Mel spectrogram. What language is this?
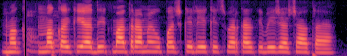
Magahi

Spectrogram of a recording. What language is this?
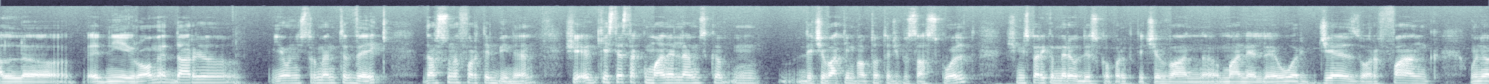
Romanian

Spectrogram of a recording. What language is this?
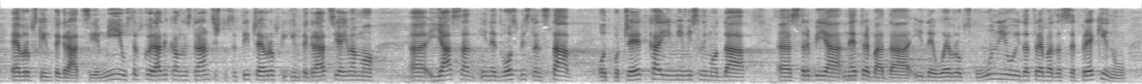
Serbian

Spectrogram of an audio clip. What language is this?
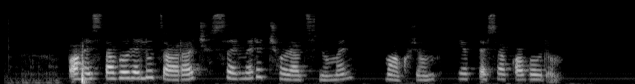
Armenian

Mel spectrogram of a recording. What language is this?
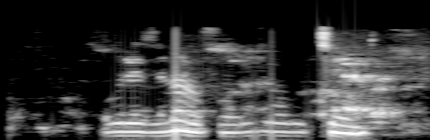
Kinyarwanda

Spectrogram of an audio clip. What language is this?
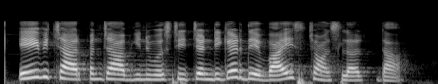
Punjabi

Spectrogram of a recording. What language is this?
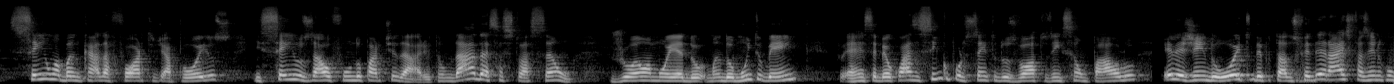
Portuguese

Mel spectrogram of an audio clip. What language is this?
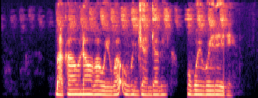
Ganda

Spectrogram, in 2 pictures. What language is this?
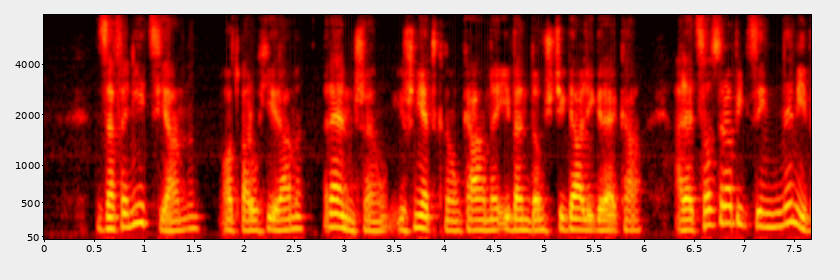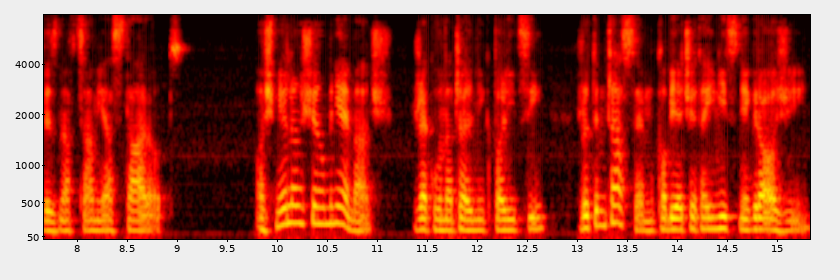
Polish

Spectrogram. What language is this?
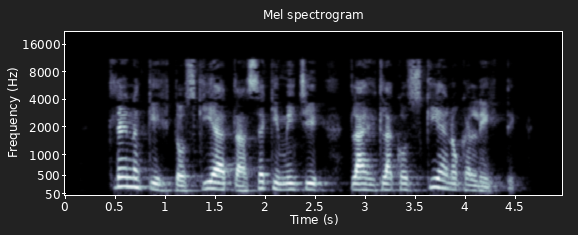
Central Puebla Nahuatl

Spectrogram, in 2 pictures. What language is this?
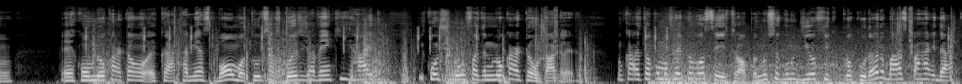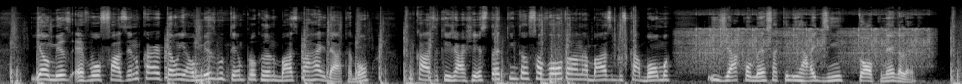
Portuguese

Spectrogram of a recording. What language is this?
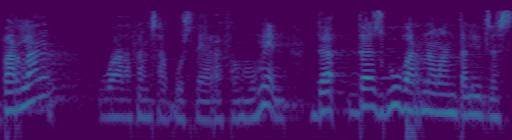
Catalan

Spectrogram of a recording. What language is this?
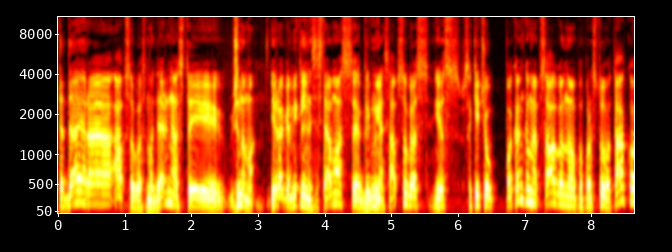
Lithuanian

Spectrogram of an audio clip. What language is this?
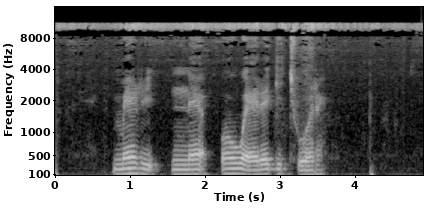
Luo (Kenya and Tanzania)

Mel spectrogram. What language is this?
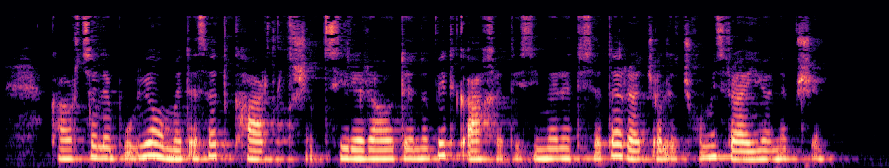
Georgian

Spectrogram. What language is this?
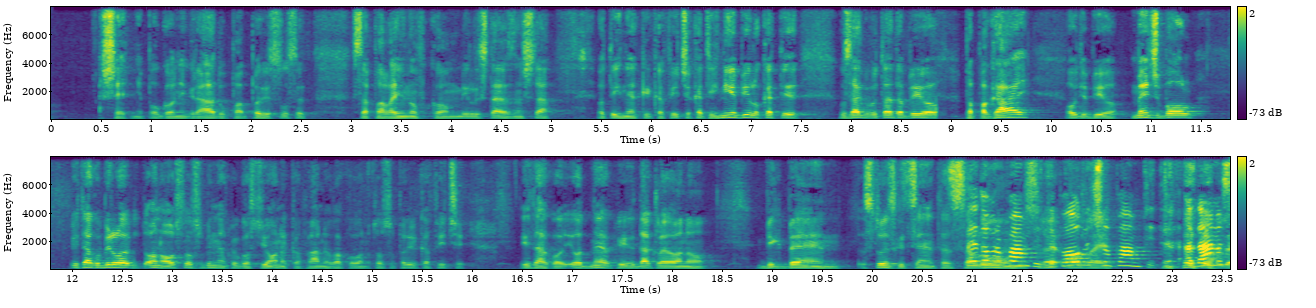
Croatian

